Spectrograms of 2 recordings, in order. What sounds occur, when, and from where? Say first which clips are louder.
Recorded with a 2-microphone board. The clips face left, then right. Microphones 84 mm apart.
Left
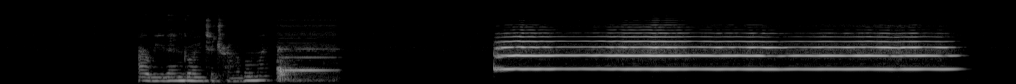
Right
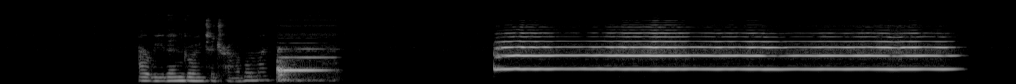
1.4 s a woman speaking: right 2 dB; 30° left (ahead or behind), 1.2 m; by 2.7 s 10° right (ahead or behind), 1.2 m
2.8 s a piano: right 8 dB; 45° right (ahead or behind), 1.6 m
4.9 s a trumpet: even; 5° right (ahead or behind), 0.7 m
